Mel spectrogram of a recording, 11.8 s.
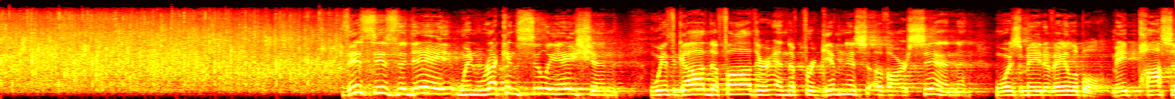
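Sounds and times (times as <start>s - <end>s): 
audience applause: 0.0s - 3.4s
speech: 3.4s - 11.7s.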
